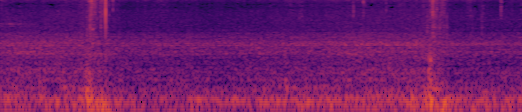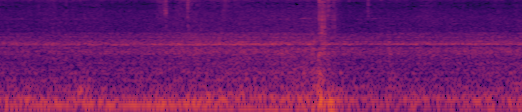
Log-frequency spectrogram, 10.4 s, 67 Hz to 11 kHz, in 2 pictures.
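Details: 2013 Chevy Sonic, 75,000 miles, road test after replacing both front wheel bearings and lower ball joints: low steady road rumble and a few bumps, no hum or growl; bearings quiet and healthy.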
